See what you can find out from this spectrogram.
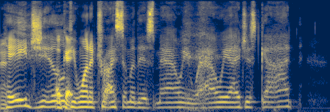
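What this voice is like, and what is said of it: Skeevy hippie character voice. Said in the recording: “my Willow impression. Willow has always been a skeevy hippie.”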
